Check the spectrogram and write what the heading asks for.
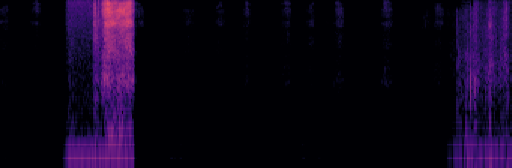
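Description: A single marker stroke scratching across paper, lasting about half a second, shortly after the start. Music begins just before the end.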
